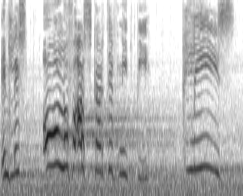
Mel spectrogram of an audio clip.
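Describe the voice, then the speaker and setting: An actress playing an earnest, sharp-tongued dwarf townswoman in a video game, pleading and emphatic. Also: very high-pitched, animated, slow, full character voice. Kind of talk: video game cutscene acting. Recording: clear background noise.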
